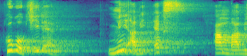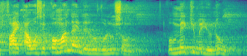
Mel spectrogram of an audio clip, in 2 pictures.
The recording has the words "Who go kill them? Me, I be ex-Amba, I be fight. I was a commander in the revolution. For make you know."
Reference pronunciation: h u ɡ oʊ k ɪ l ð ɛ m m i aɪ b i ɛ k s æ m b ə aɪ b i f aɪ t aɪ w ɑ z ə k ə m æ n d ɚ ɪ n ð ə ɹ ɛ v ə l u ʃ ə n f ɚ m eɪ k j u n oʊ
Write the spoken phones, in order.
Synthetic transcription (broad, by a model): h u ɡ oʊ k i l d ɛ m m i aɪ b i ɛ k s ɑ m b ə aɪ b i f aɪ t aɪ w ɑ s ə k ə m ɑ n d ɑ ɪ n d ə ɹ ɛ v ə l u ʃ ə n f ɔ m eɪ k j u n oʊ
